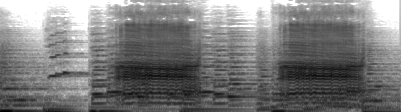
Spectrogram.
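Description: Sheep bleating twice, each call just under a second long, over background music.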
